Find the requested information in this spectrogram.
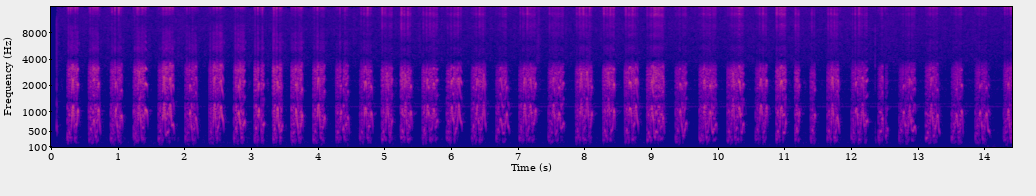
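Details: Pet guinea pig vocalizing affectionately toward its owner, seeking attention indoors; a rapid series of short squeaky chirps, about three per second, steady and evenly spaced throughout, with no other sounds.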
